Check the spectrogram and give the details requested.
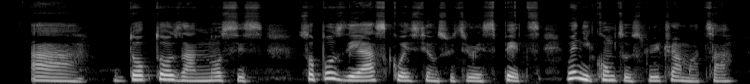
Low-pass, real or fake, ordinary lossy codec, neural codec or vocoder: none; real; none; none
